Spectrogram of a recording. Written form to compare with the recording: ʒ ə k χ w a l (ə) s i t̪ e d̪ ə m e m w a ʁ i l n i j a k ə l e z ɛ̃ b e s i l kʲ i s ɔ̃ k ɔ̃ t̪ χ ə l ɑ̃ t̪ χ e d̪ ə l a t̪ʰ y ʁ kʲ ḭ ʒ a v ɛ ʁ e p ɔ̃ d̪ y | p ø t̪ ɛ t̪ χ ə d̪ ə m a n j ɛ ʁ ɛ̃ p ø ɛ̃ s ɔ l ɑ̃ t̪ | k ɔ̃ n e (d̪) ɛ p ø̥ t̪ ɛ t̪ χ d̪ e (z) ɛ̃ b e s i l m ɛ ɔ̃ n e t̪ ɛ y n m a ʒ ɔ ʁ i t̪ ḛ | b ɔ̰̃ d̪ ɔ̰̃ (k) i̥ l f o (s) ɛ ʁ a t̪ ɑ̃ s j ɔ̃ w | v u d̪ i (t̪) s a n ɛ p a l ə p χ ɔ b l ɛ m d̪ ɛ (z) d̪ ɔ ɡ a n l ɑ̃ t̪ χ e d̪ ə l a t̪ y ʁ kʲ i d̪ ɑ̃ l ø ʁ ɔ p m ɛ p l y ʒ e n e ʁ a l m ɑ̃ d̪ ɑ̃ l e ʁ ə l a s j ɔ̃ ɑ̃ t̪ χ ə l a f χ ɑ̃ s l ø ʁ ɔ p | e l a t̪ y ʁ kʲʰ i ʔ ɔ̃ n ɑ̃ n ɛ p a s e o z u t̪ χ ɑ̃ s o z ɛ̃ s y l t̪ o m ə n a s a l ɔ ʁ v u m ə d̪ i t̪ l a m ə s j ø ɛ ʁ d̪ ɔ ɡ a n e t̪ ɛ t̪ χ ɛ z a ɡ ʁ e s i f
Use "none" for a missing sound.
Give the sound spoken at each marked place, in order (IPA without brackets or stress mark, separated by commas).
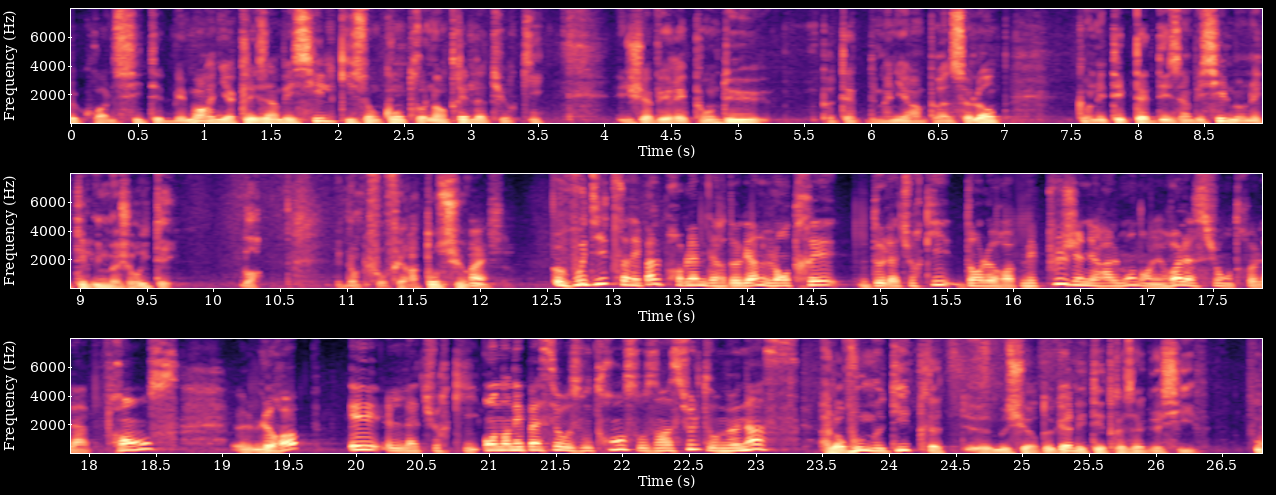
ə, t̪, z, k, f, t̪, ʁ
